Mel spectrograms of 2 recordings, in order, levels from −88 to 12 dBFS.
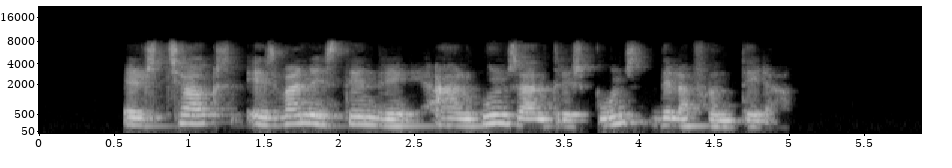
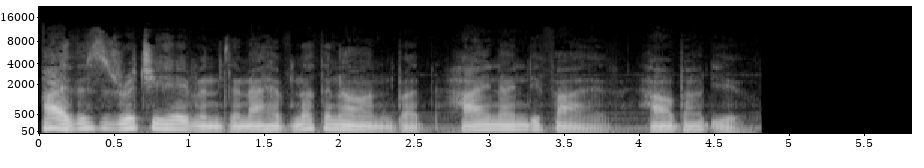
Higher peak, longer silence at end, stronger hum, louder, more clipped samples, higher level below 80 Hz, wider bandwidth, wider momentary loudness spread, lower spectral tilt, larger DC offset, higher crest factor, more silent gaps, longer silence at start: about the same, -2 dBFS vs 0 dBFS; second, 0.9 s vs 1.05 s; neither; about the same, -19 LUFS vs -18 LUFS; neither; second, -62 dBFS vs -32 dBFS; about the same, 8.4 kHz vs 8.6 kHz; second, 6 LU vs 10 LU; second, -4 dB/octave vs -8 dB/octave; neither; about the same, 18 dB vs 18 dB; neither; first, 0.55 s vs 0 s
